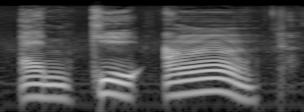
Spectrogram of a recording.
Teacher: bunyi vokalnya yang lebih dominan ada tingkat dengungnya, ng, ang. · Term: ifa adna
